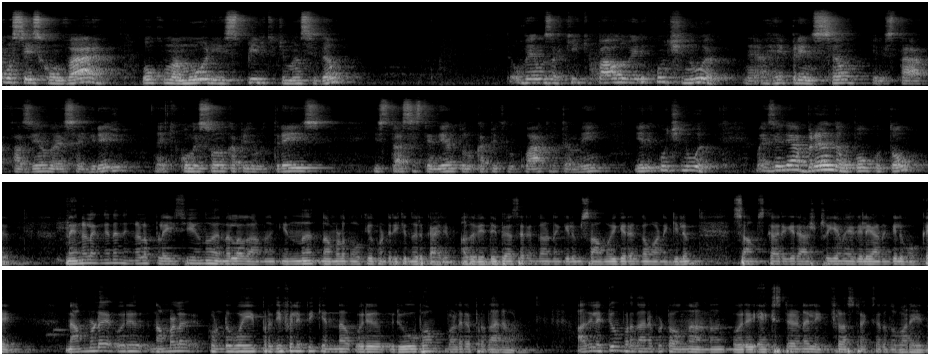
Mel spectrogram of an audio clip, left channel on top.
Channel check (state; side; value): different; both; correlation 0.01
